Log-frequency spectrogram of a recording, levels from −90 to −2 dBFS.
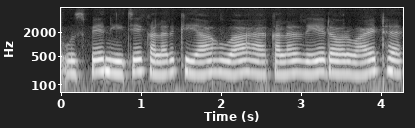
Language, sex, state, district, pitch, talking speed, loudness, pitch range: Hindi, female, Jharkhand, Ranchi, 195 Hz, 155 wpm, -14 LUFS, 185-205 Hz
